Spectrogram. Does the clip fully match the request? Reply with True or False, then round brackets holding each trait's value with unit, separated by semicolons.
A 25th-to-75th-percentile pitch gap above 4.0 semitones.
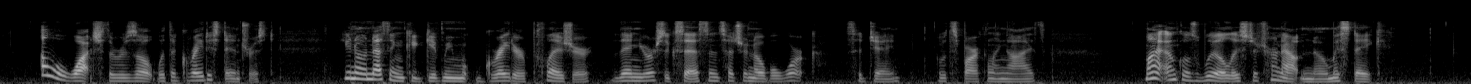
True (4.4 semitones)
